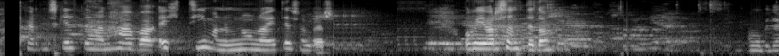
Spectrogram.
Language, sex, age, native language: Icelandic, female, 13, Icelandic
